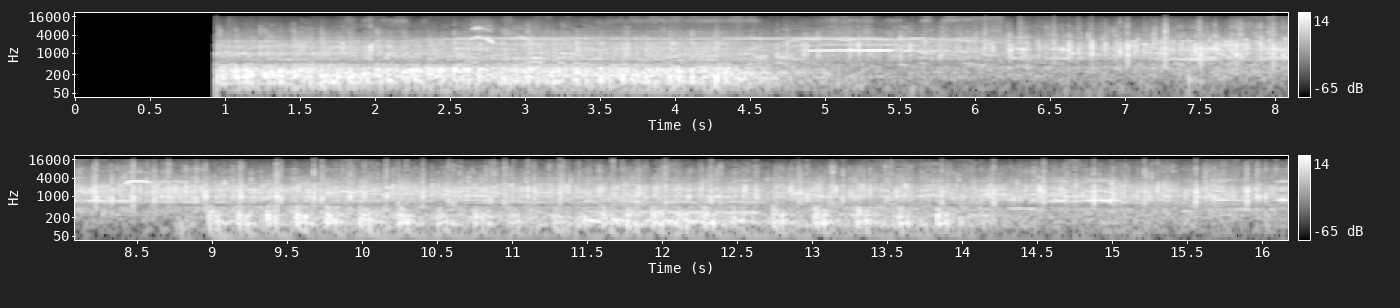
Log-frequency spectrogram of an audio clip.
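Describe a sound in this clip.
A crowd of fans chants and cheers outdoors.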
